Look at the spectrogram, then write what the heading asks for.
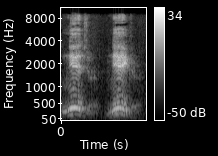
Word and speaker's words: niger: This the Greek 3526 Niger pronounced nijer mhm of Latin black black niger.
